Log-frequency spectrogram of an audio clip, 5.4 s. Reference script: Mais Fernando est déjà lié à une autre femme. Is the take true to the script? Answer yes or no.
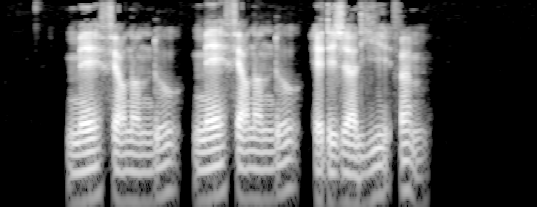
no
